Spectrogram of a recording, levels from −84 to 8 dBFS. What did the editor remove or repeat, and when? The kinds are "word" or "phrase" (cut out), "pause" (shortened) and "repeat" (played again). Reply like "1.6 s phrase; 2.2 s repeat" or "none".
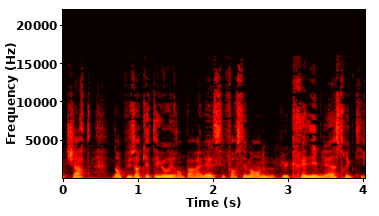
none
